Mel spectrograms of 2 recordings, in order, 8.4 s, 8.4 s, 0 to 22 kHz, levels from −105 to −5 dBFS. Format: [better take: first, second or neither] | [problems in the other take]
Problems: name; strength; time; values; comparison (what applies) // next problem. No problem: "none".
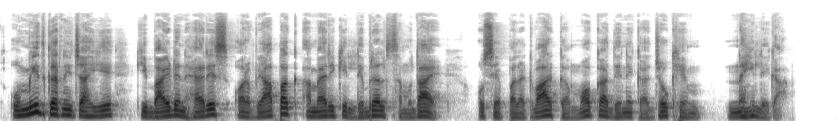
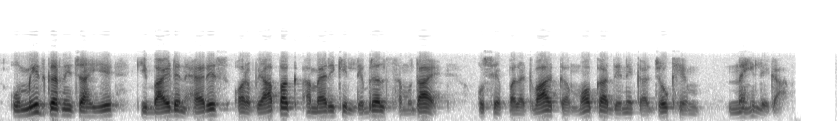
first | phone-call audio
